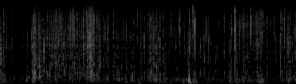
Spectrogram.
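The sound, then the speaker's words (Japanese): A small pastel-coloured plastic bag holding a birthday gift is opened and handled, giving faint, continuous crinkling and rustling of thin plastic with scattered sharper crackles and no voices. “小さいビニールの可愛らしい袋に、パステルカラーのビニール袋に入ってますが”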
